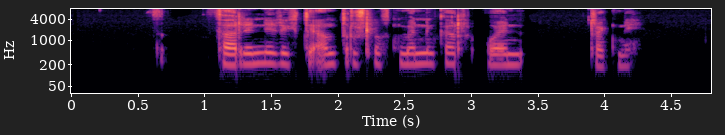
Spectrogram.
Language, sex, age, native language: Icelandic, female, 30-39, Icelandic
